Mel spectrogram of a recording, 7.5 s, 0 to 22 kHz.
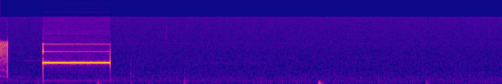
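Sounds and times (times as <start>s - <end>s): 
answering machine beep tone on phone line: 0.7s - 1.7s.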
